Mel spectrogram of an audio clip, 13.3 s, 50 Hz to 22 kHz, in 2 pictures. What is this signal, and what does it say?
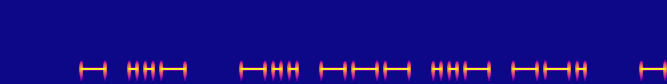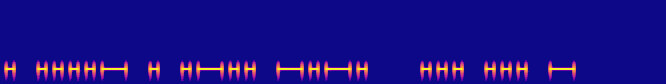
Morse code, heard as a keyed tone, about 16 wpm, 700 Hz. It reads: TU DOUG N4ELC SST
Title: K1USN SST QSO Practice - 15wpm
